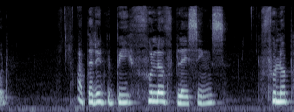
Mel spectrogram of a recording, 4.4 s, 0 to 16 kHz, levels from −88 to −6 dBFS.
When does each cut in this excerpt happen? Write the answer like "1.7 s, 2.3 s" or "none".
1.3 s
